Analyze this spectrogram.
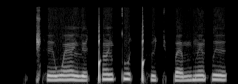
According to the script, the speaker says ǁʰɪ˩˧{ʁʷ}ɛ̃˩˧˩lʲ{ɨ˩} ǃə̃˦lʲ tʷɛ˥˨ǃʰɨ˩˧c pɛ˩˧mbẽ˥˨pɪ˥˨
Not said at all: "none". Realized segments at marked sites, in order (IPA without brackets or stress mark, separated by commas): w, ə˩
